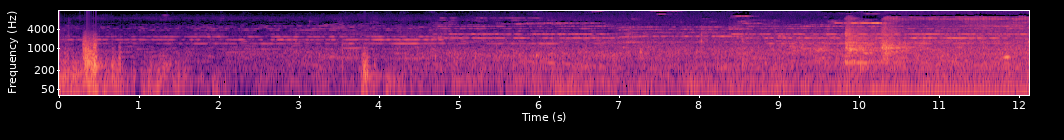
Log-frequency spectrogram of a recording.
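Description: Street traffic hums steadily outdoors.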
